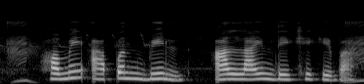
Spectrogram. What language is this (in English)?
Bhojpuri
